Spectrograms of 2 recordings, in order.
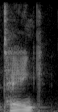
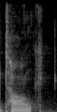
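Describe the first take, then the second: First: Said in the usual way. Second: Tonk, not tank, jokingly; French-accent tonk. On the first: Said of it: "instead of tank". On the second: Shown as a demonstration. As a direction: say tonk with an open o like tonk. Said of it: "with his accent and saying tonk".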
